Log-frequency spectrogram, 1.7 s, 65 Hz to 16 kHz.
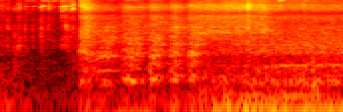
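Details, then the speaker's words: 2007 Toyota Sienna van after replacing a faulty spark plug that caused heavy misfire, no codes: engine catches and settles into a steady, even run with no stumble, all cylinders firing; normal running. "I didn't record this before, but we had heavy misfire on the one hole that was missing, and now we're good to go."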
